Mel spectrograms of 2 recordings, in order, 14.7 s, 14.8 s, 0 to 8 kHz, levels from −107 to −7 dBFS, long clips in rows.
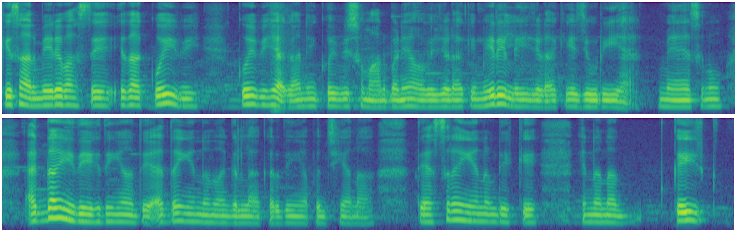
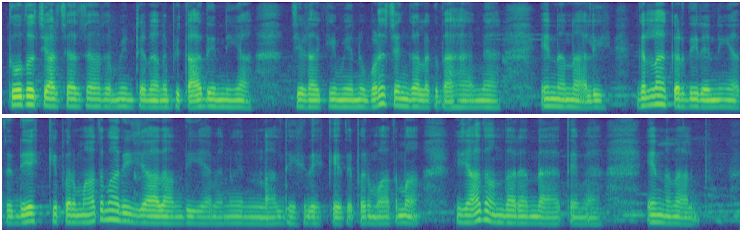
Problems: none marked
